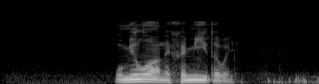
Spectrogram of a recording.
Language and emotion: Russian, neutral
